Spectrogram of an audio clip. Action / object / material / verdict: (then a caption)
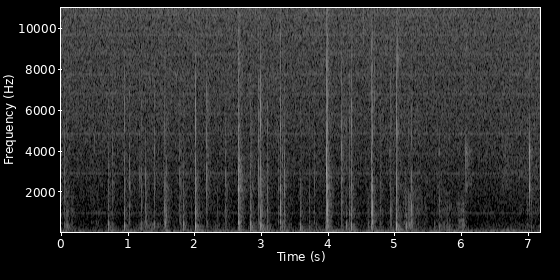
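tap / printed cardboard box / cardboard / none. Long nails tap and scratch the side and top of a printed cardboard doll box for a Disney Ily 4ever Stitch doll. About 25 quick, dry taps land at an uneven pace, with faint scratching in between. Each tap is a short, hollow click that dies away almost instantly over a quiet background.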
